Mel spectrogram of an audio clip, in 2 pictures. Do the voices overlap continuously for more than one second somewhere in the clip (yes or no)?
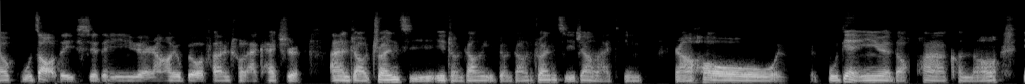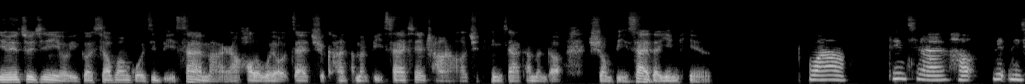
no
